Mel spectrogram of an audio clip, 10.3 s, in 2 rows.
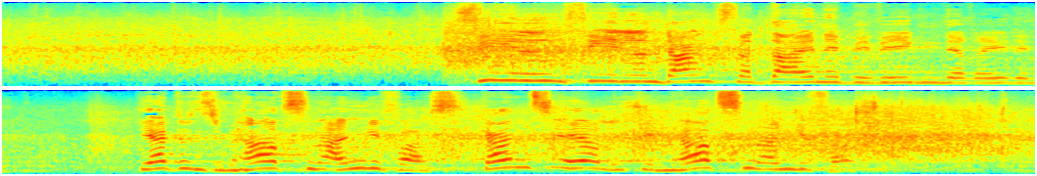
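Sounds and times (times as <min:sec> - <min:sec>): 
sustained applause from a large crowd: 0:00.0 - 0:04.4, 0:06.4 - 0:10.3
speech: 0:02.4 - 0:09.6.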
